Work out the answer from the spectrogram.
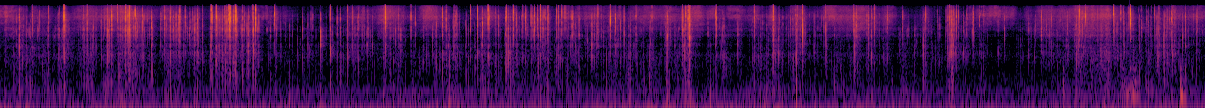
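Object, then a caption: Thin plastic bag. A thin, translucent, empty plastic bag is squeezed and folded into a small bundle by fingers for about fifteen seconds. It produces a steady stream of soft, bright crinkles and crackles, with no pauses and no ringing after each crackle.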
